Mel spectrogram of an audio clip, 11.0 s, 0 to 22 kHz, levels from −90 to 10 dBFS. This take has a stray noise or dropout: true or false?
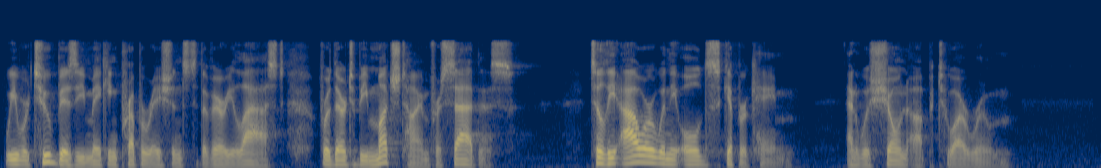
false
